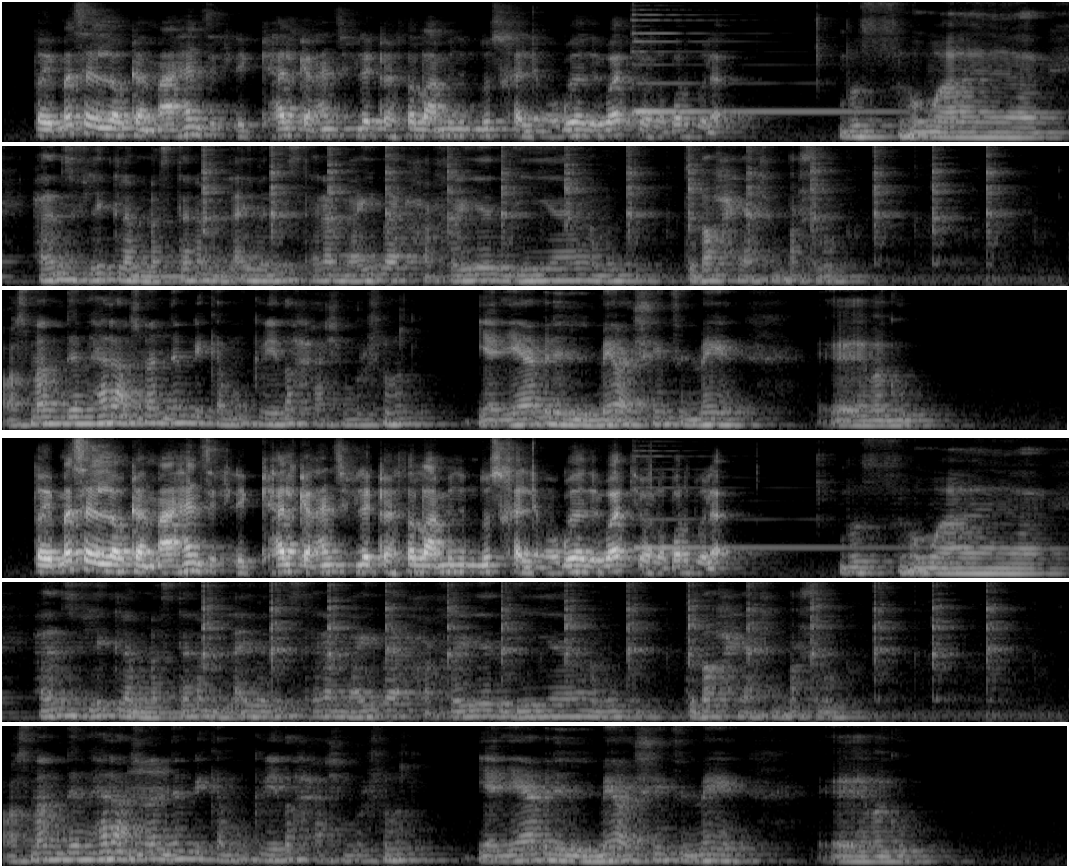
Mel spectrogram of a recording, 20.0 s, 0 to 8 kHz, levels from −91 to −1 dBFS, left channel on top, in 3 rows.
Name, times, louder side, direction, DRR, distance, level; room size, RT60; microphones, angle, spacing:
voice 1, 0.2-4.6, right 7 dB, 75° right, 0.4 m, -30 dB
Keyboard (musical), 3.9-6.3, left 5 dB, 70° left, 1.3 m, -48 dB
voice 2, 5.2-12.0 13.3-15.9 16.3-19.0, left 2 dB, 50° left, 1.7 m, -42 dB
sound 1, 7.7-13.2, left 1 dB, 10° left, 1.8 m, -51 dB
7.9 x 4.5 x 6.8 m
head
